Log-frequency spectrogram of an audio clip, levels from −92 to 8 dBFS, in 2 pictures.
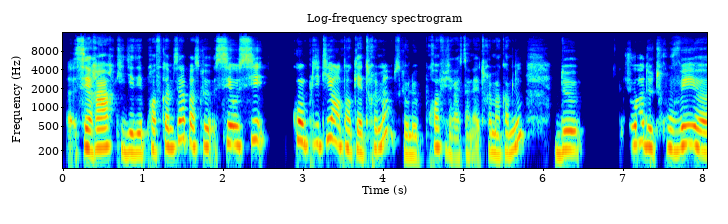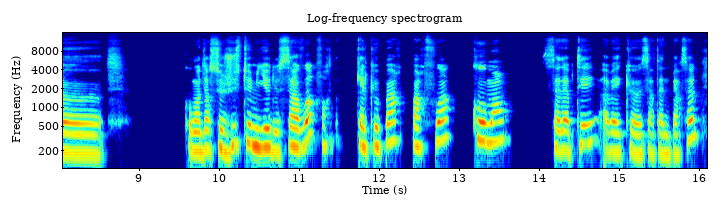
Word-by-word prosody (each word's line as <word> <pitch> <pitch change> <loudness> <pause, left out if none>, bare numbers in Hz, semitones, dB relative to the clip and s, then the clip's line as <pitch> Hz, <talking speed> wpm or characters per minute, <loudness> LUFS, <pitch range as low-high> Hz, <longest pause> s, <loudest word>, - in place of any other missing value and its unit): «C'est 230 -3 +6
rare 225 +2 +5
qu'il 205 -4 -7
y - - +3
ait - - +4
des 190 0 +1
profs 210 -2 -4
comme 230 -2 +1
ça», 305 +6 +4
parce 245 -4 -1
que 240 - +1
c'est 260 - +3
aussi, 295 +5 0 0.3
compliqué 270 0 +4
en 275 -5 +1
tant 220 -3 -1
qu'être 195 +1 -2
humain, 230 +11 0
parce 350 -5 -14
que - - -10
le 170 -1 -4
prof 230 +7 -4
il 190 - -8
reste 160 +1 -11
un - - -10
être - - -11
humain 185 -2 -3
comme 190 +1 -4
nous, 315 +8 0 0.4
de 210 +2 +2 0.5
tu - - -9
vois? 270 +2 +1
de 235 - +4
trouver, 230 +3 +2
heu 185 -2 +1 1.1
comment 200 0 -1
dire? 210 +1 -3
Ce 215 +2 -2
juste 245 +7 -6
milieu 230 -3 +5
de 205 - -5
savoir 235 - +3
forc 245 0 -13 0.3
quelque 240 -2 -1
part 280 +5 -3
parfois, 285 +7 -1 0.2
comment 290 0 +2 0.4
s'adapter 215 +5 -3
avec, 195 0 -5
heu, 185 -2 -3
certaines 185 -1 -9
personnes. 190 - -2
230 Hz, 195 wpm, -22 LUFS, 195-260 Hz, 1.1 s, C'est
